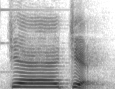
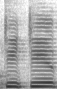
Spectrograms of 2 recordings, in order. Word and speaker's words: cece: Untuk saudara perempuan yang lebih tua, panggilannya cece. Cece. Ini kalau bahasa Hokkiannya cece ya, jadi Intan manggilnya itu cece. Lah terus kalau cici itu apa? Cici itu lebih ke arah sebutan pelafalan daerah, logat daerah.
